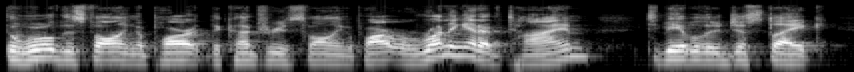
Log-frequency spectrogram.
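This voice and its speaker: A man of middling pitch chats casually as a guest. He is earnest and emphatic, rambling from point to point and swearing freely. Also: very fast, a little mellow. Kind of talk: casual chat with heavy swearing.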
